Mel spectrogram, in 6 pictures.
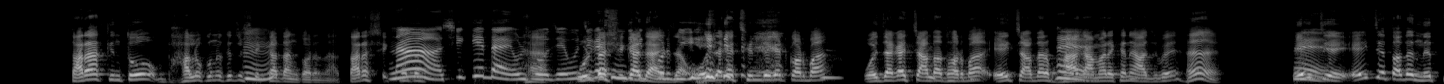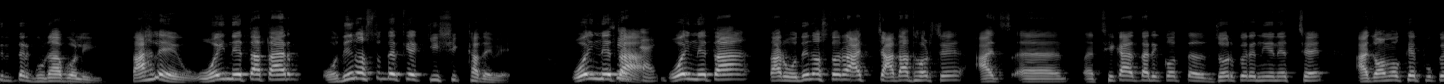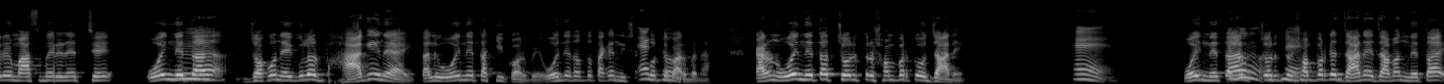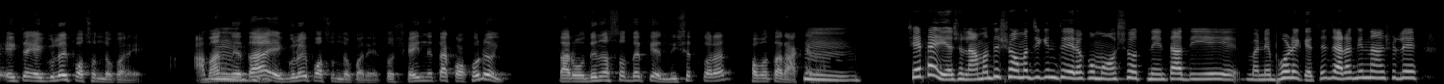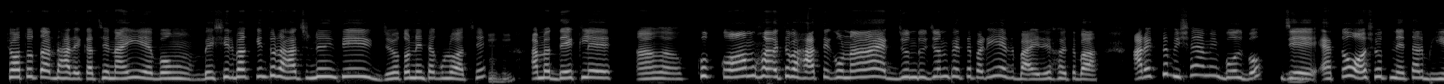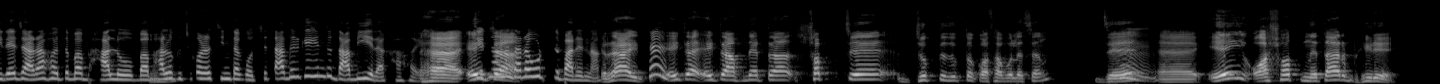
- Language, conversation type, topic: Bengali, unstructured, আপনার মতে ভালো নেতৃত্বের গুণগুলো কী কী?
- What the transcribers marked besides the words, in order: in English: "সিন্ডিকেট"; in English: "ছিন্ডিকেট"; "সিন্ডিকেট" said as "ছিন্ডিকেট"; other noise; "আজ" said as "আইজ"; "অমুকের" said as "অমখে"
